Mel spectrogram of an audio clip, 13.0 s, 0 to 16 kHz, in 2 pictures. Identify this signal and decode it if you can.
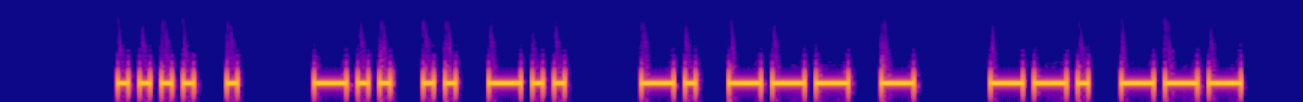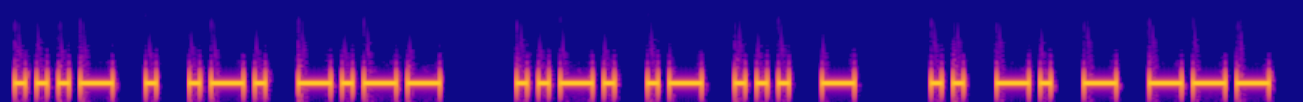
Morse code, heard as a keyed tone, about 22 wpm, 700 Hz. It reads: HE DID NOT GO VERY FAST INTO
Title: Sentences from Top 1000 Words - Review Part 2 - 22wpm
